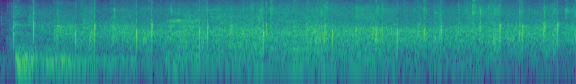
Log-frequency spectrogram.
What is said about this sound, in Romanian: apreciem și haideți să aplaudăm Duhul Sfânt.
